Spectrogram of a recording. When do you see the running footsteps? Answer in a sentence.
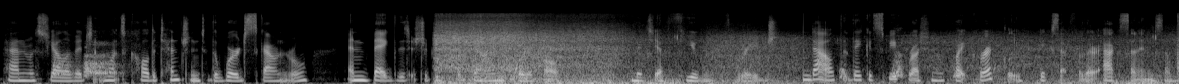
The running footsteps can't be heard in this clip.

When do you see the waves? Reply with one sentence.
You can hear the waves from 4.3 to 11.7 s.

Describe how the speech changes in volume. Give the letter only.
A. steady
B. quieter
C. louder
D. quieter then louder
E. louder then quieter
A.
